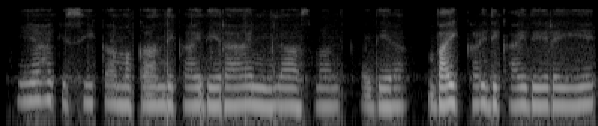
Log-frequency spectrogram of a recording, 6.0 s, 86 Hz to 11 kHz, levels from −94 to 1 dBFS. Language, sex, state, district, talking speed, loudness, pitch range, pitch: Hindi, female, Uttar Pradesh, Jalaun, 200 wpm, -43 LUFS, 190-200 Hz, 195 Hz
